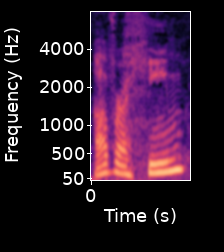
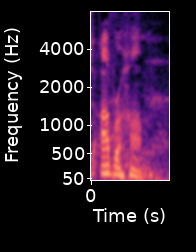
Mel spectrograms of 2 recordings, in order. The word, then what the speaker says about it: Avraham: Is it Avrahim, his new name in Hebrew, Avrahim? – It becomes Avraham.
